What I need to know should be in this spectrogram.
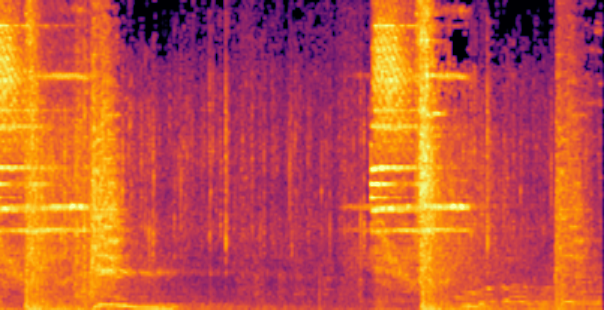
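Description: A magic spell bursts with a bright, ringing crackle.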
